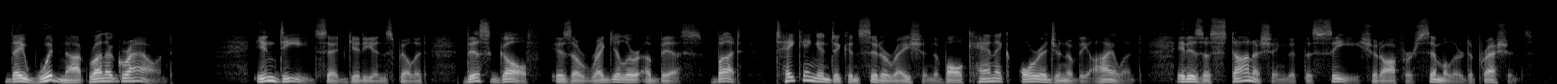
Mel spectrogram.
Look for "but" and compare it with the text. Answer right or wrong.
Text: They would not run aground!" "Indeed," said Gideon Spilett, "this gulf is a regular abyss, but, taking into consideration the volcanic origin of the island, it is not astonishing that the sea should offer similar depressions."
right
